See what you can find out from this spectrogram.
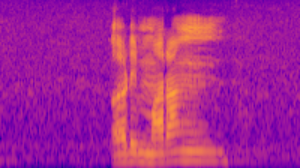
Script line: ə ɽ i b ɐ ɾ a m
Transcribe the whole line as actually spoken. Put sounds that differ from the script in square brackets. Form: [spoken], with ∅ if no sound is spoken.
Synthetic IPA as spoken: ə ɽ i [m] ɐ ɾ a [ŋ]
